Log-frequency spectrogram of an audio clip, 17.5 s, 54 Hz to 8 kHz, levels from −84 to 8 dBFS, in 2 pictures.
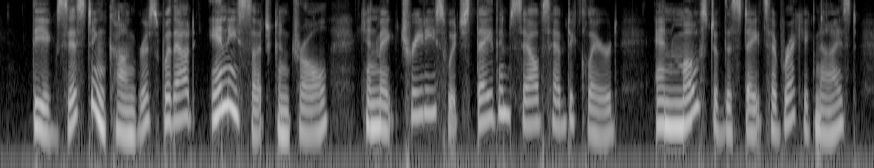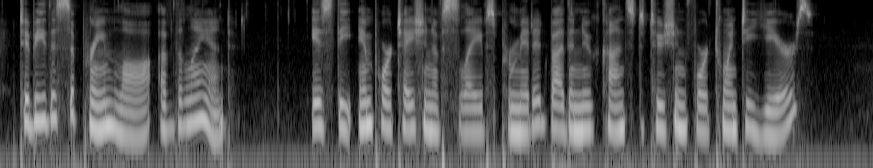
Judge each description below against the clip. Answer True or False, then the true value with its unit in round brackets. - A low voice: False (185 Hz)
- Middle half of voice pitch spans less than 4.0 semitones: False (4.4 semitones)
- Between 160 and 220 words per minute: False (150 wpm)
